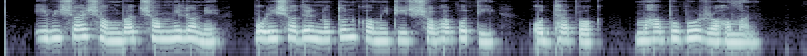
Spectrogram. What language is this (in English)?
Bangla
